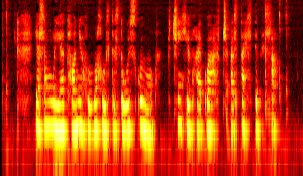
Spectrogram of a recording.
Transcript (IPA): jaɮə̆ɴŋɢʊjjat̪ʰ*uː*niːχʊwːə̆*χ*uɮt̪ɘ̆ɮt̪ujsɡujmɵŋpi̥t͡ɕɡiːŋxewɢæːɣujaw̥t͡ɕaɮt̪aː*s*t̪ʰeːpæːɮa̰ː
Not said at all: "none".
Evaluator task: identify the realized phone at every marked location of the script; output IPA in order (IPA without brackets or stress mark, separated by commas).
ɔː, χ, x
